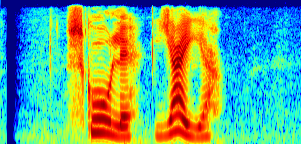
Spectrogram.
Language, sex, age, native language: Icelandic, female, 8, Icelandic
